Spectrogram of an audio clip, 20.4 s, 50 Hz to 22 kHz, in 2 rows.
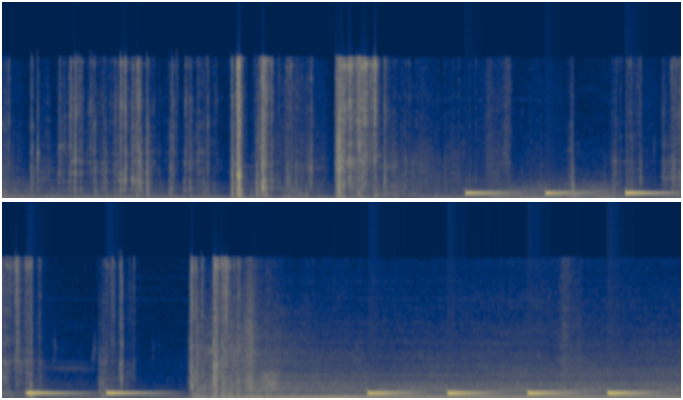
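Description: Keys jangling and clicking in the ignition of a Chevrolet Impala, then the dashboard chime ringing a single tone a little more than once a second. About 13 seconds in, the 60-degree V6 cranks briefly and catches at once on a warm start. It settles into a steady idle while the chime keeps repeating.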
